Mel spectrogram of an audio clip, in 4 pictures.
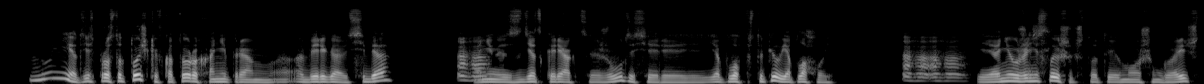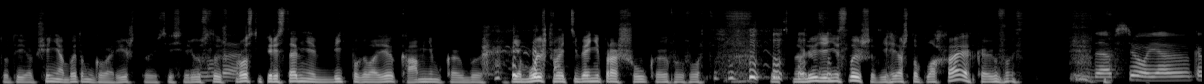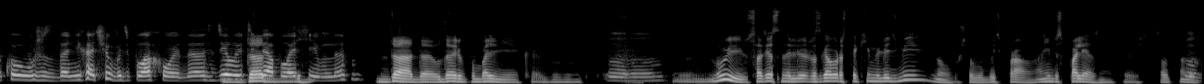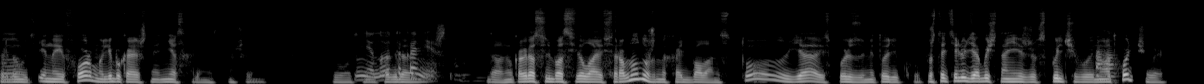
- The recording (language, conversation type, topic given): Russian, unstructured, Что для тебя важнее — быть правым или сохранить отношения?
- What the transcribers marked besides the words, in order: tapping; laugh; laugh; laughing while speaking: "как бы, вот"; chuckle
